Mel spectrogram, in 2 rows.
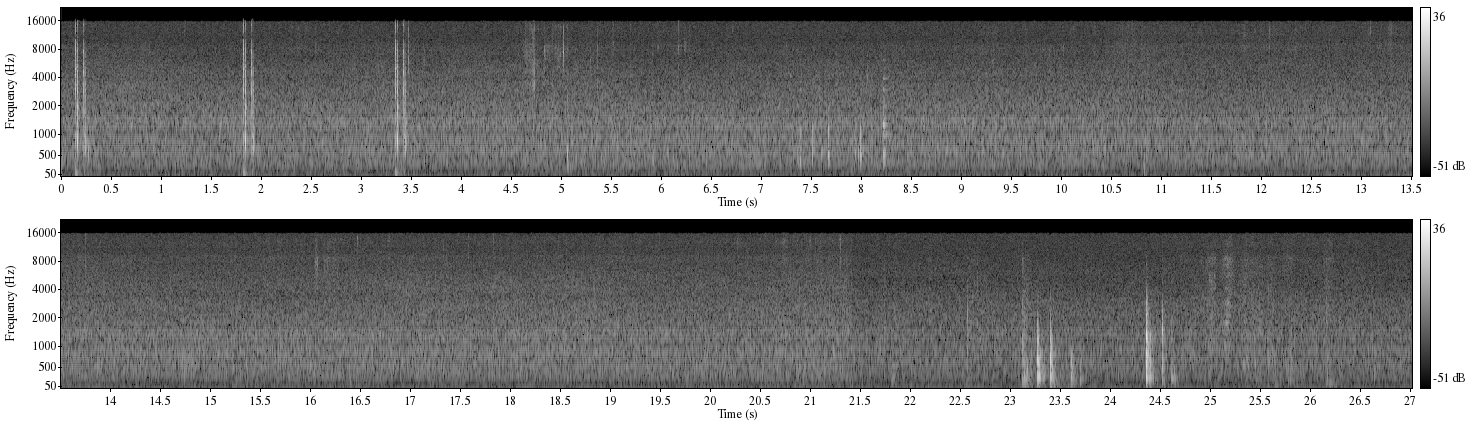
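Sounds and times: steady soft hiss: 0:00.0 - 0:27.0
dishes set down on wooden table: 0:24.4 - 0:24.7.

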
